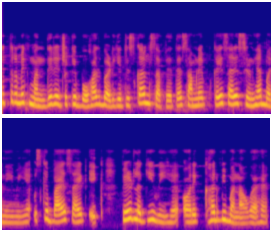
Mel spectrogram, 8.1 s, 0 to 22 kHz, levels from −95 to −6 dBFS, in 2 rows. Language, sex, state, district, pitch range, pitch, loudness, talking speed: Hindi, female, Bihar, Saran, 210-270 Hz, 235 Hz, -21 LUFS, 260 wpm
